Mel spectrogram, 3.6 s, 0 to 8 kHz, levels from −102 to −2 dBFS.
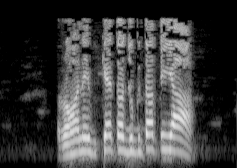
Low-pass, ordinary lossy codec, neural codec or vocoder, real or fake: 7.2 kHz; MP3, 24 kbps; none; real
